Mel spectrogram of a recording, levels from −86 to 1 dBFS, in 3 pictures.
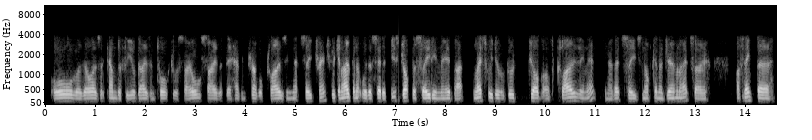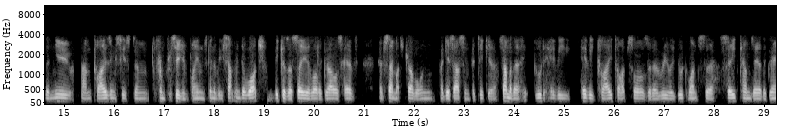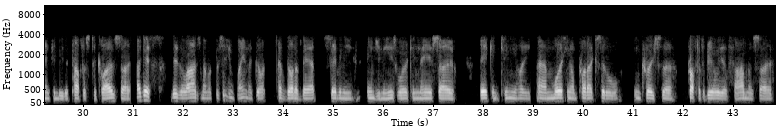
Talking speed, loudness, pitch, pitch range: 210 wpm, -24 LUFS, 105 Hz, 100-110 Hz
